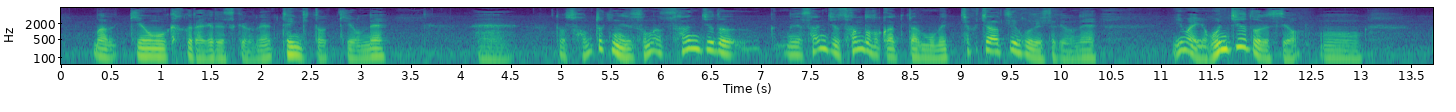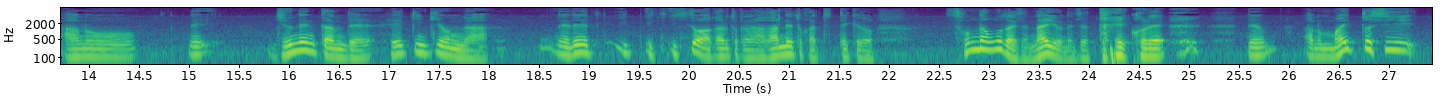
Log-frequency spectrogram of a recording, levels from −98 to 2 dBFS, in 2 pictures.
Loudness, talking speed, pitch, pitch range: -20 LUFS, 260 characters per minute, 125 Hz, 100-155 Hz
